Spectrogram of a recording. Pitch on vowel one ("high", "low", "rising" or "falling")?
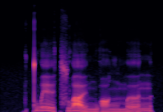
falling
